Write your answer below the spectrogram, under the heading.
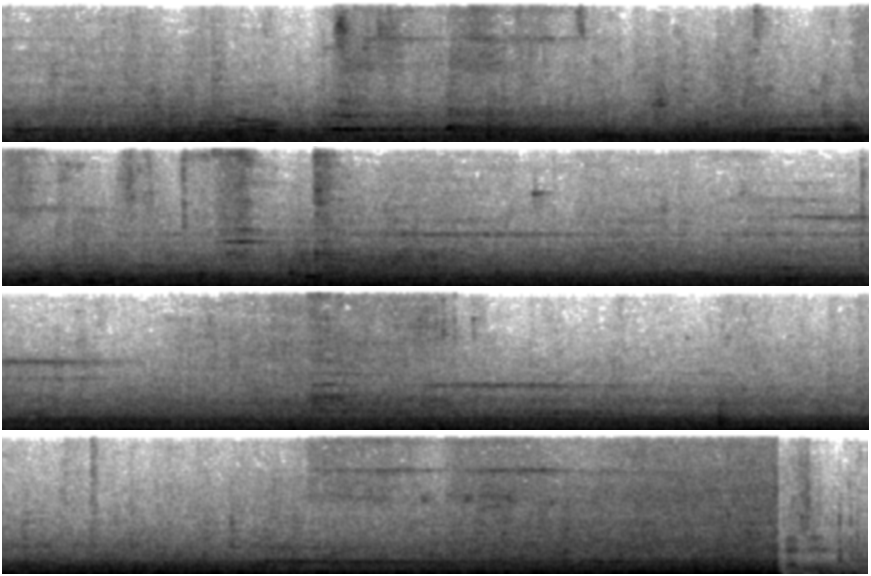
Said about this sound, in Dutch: Even later zit Lara op de metro.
